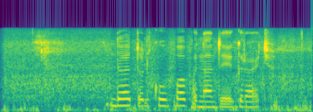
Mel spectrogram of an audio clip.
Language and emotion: Russian, sad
